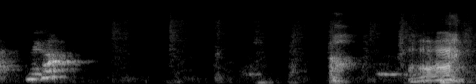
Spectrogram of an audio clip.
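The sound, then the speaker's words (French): Dogs whine and yelp in short, uneven bursts, with a couple of louder outbursts at the start and end and quieter scuffling noises in between. “D'accord. Les chiens.”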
